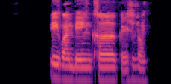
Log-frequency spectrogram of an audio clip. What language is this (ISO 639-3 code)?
zho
